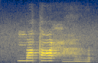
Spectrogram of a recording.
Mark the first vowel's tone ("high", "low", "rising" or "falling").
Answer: high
